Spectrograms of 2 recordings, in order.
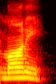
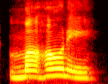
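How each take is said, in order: First: The name is said the Australian way. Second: The name is said the American way.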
